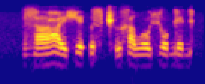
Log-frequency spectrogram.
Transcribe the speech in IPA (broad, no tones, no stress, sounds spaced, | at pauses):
z a ʕ e ç e ʔ ɯ s t͡ʃʼ ɯ x a w o ç o ɡ e ɡ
